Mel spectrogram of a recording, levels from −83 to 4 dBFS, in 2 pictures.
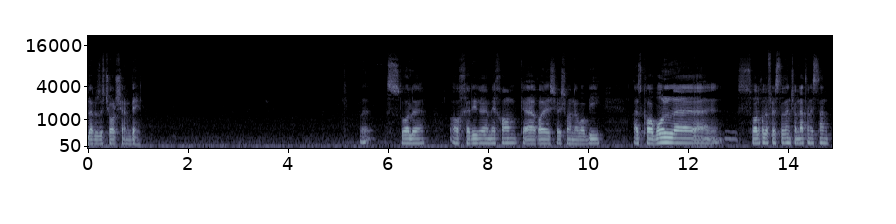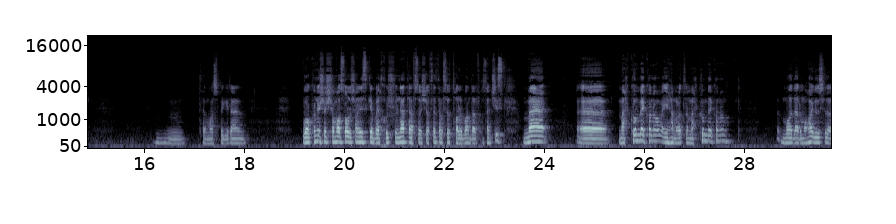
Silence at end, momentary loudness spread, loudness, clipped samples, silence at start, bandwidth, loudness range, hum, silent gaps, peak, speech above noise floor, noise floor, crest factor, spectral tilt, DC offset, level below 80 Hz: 0 s; 18 LU; -28 LUFS; under 0.1%; 0 s; 13.5 kHz; 14 LU; none; none; -10 dBFS; 31 dB; -59 dBFS; 20 dB; -6 dB/octave; under 0.1%; -56 dBFS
